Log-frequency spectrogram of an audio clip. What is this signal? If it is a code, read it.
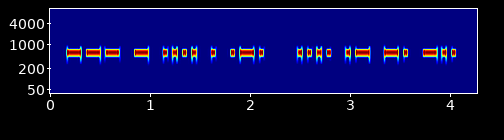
Morse code, heard as a keyed tone, about 25 wpm, 600 Hz. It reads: OTHER HAND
